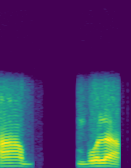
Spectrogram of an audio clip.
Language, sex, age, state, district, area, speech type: Marathi, male, 45-60, Maharashtra, Thane, rural, conversation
